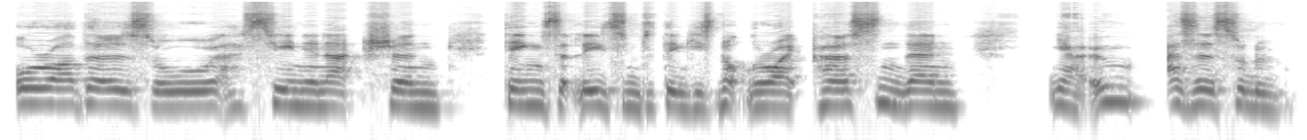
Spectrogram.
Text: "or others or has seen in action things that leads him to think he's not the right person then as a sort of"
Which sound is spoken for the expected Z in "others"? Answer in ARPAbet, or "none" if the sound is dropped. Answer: Z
